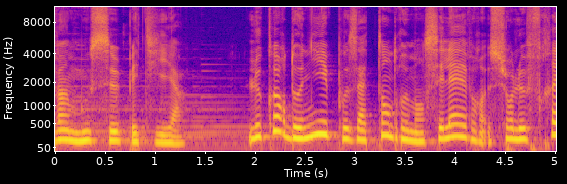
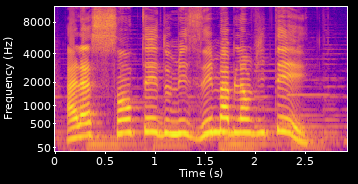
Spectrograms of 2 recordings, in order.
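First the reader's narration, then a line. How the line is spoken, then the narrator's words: Host exclaiming. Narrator (French): s'écria l'hôte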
